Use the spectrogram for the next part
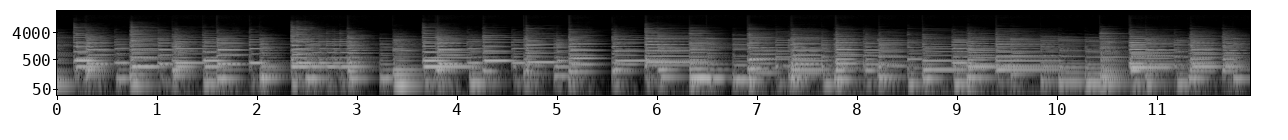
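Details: Lively piano music with repeated bright notes and chords plays throughout, and no animal is heard.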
